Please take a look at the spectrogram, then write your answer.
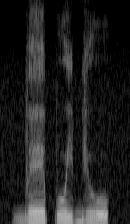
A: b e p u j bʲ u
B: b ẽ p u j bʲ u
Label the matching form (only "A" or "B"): A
